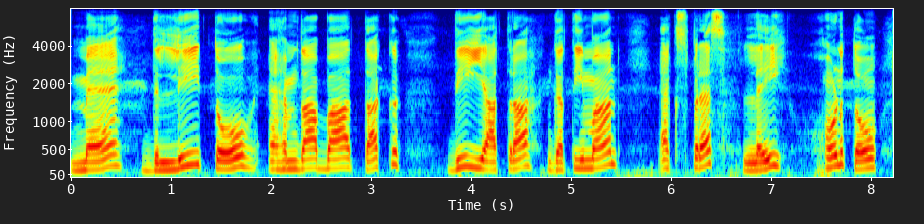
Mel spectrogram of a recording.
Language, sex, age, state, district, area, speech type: Punjabi, male, 18-30, Punjab, Hoshiarpur, urban, read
